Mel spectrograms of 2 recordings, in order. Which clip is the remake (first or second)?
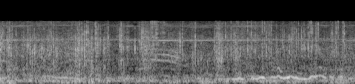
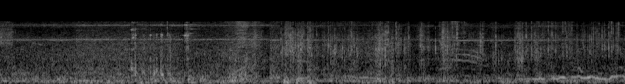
second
